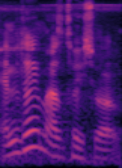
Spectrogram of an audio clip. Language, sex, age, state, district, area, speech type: Assamese, male, 45-60, Assam, Lakhimpur, rural, spontaneous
